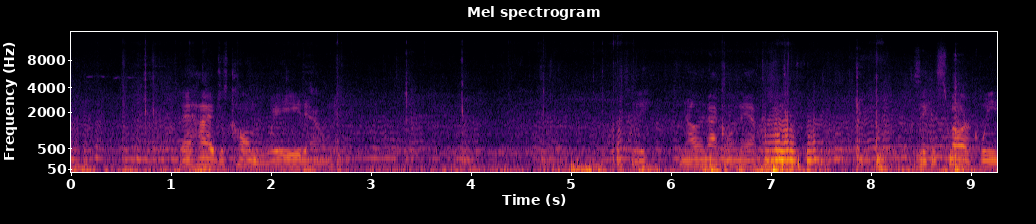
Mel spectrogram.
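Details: Hive of Carniolan honey bees in Michigan during splitting to prevent swarming: a constant droning hum with several rising and falling buzzes from bees circling near, growing louder toward the end.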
